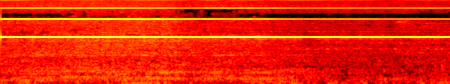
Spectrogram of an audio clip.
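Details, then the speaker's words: Arduino fire alarm with flame and gas (smoke) sensors: gas sensor triggered, driving the relay and a continuous, unbroken high-pitched buzzer tone; the gas alarm works. "For the gas sensor like this. Okay, it's work too."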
